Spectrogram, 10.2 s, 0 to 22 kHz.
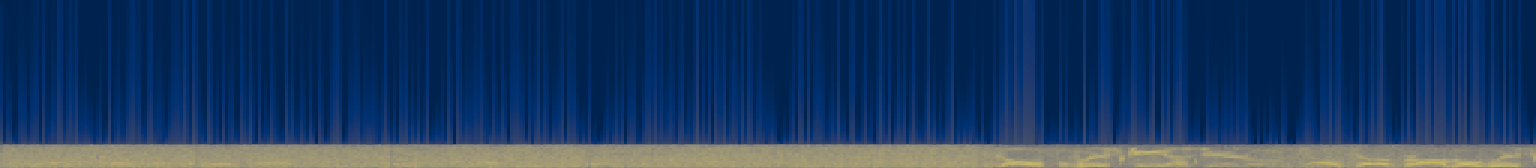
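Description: Loud, even hiss of local interference on a 40 m single-sideband amateur-radio receiver, with a weak voice barely showing beneath it; an operator puts the noise down to power lines. About seven seconds in the hiss stops and a clear single-sideband voice takes over.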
